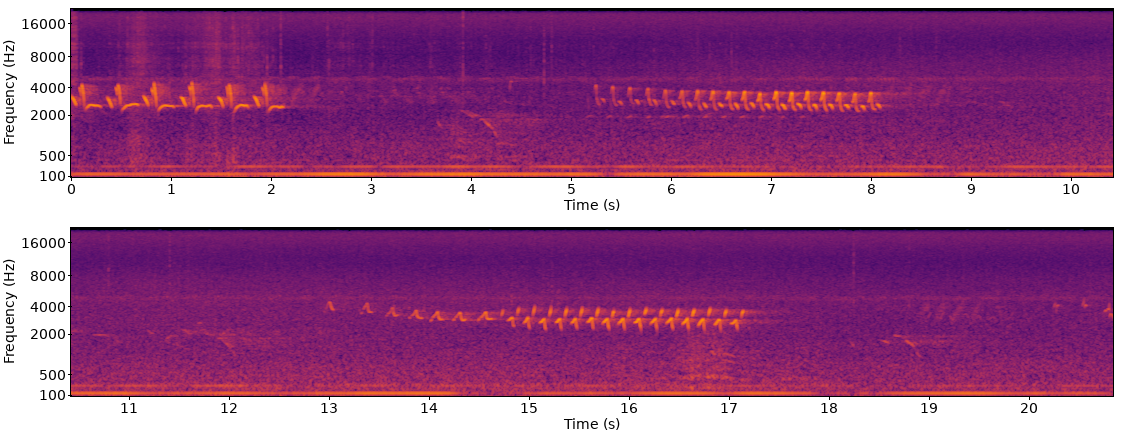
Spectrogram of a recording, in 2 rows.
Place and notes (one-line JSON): {"title": "Fürstenberger Wald- und Seengebiet, Germany - Lovely song of the Woodlark", "date": "2015-05-15 18:37:00", "description": "with a light breeze hissing the leaves in the birch and beach trees and occasional golden orioles, crows and blackbird in the background.", "latitude": "53.06", "longitude": "13.38", "altitude": "55", "timezone": "Europe/Berlin"}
